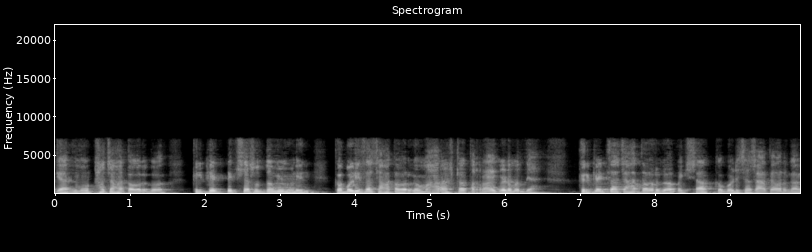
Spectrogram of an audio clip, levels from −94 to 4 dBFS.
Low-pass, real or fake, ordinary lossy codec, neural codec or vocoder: 7.2 kHz; fake; MP3, 64 kbps; codec, 32 kHz, 1.9 kbps, SNAC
